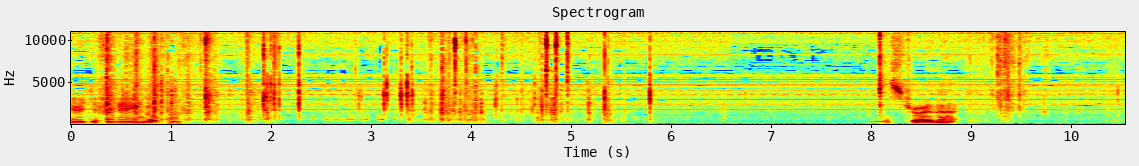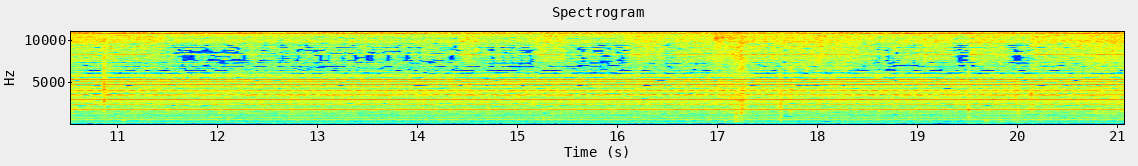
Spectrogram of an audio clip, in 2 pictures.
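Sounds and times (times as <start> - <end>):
faint electrical hum: 0.0 - 21.0.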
